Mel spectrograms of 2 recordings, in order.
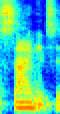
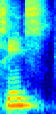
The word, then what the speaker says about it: since: Entonces, since, cuidado con la pronunciación, no es science, es since, para hablar de un punto en el tiempo.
